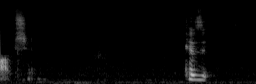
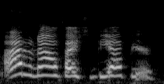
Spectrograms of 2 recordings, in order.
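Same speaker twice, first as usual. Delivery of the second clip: anxious whine; 10 semitones higher, 3 dB louder than usual. Retold or imitated. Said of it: "I'd still be sitting there going".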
